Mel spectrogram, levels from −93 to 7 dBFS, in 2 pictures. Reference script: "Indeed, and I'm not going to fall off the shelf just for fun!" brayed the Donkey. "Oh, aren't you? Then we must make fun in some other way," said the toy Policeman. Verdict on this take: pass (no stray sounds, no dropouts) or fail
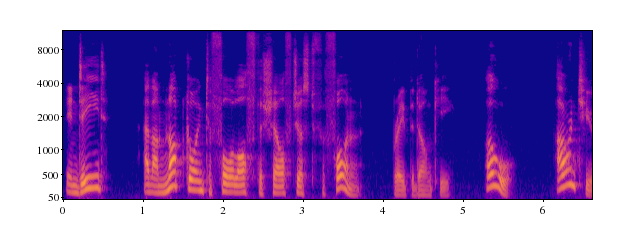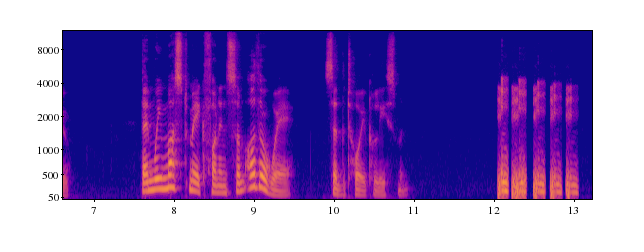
fail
